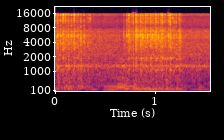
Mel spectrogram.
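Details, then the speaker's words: Model 8500B sewing machine after resetting slipped timing, which had made it noisy: fast even whirring with light regular clatter, no knocking or grinding; running smoothly and normally. "मेरा इसका timing मिल गया तो बहुत धन्यवाद आप देख रहे हैं ना कैसे भाग रहा है"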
